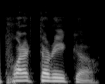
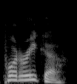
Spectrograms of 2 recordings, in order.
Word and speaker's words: Puerto Rico: You just, if you're speaking Spanish, roll the tongue, Puerto Rico. Yes. But if you're speaking English, Puerto Rico.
